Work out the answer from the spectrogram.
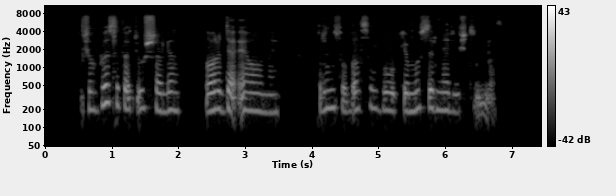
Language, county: Lithuanian, Marijampolė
